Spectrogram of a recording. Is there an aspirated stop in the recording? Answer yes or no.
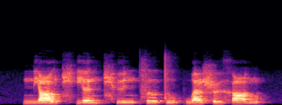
yes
